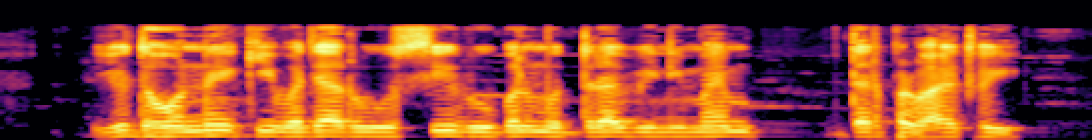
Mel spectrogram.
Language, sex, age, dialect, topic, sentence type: Hindi, male, 51-55, Awadhi Bundeli, banking, statement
